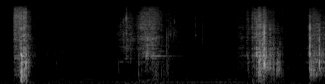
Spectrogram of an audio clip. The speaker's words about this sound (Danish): det er lyden af en, der graver i jord.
